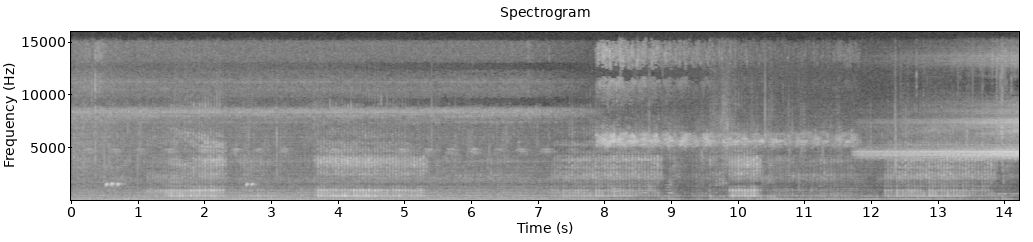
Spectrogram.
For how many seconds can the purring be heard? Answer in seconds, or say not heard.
14 s.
